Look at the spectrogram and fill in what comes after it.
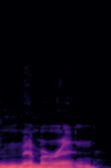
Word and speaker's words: Mimiran: So it is pronounced Mimiran. Yeah. That's right. Great. – It looks like Mimi ran.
